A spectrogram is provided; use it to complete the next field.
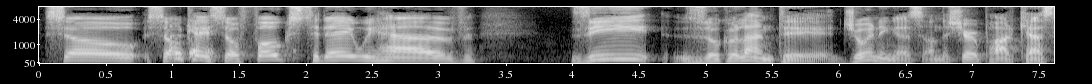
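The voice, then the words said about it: Put-on Italian accent. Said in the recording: “That's Italian. That's my best Italian accent. I could probably do better”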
